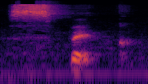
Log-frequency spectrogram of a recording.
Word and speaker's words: SPECC: in this affirmation that I am referring to spec. Now, let me introduce you to spec, and that is spelled SPECC.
